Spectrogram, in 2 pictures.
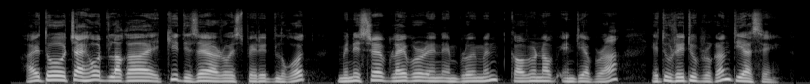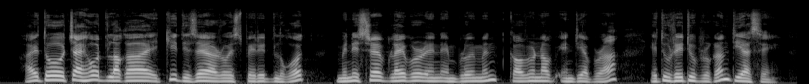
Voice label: Male

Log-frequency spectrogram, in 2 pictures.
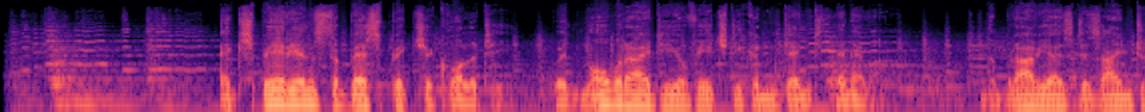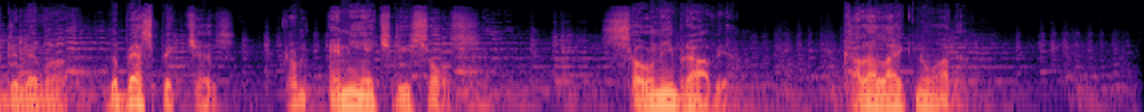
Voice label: Eng

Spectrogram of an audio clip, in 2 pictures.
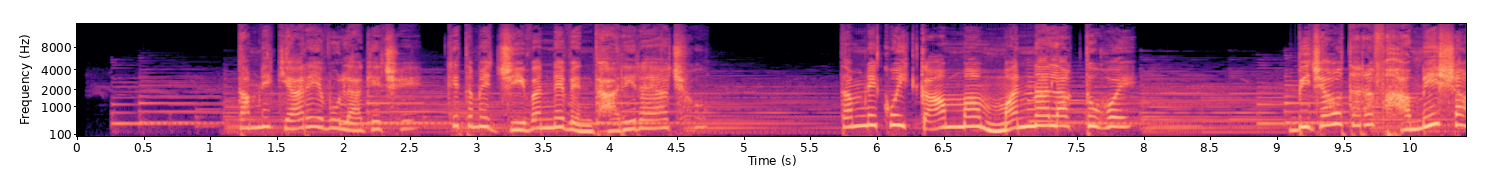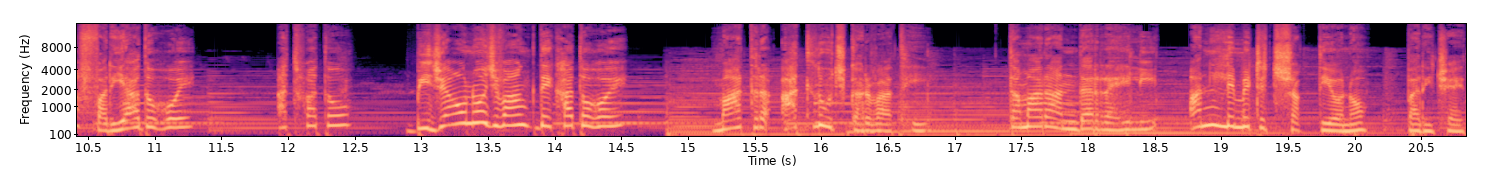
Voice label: TVC or Audiobook Gujarati

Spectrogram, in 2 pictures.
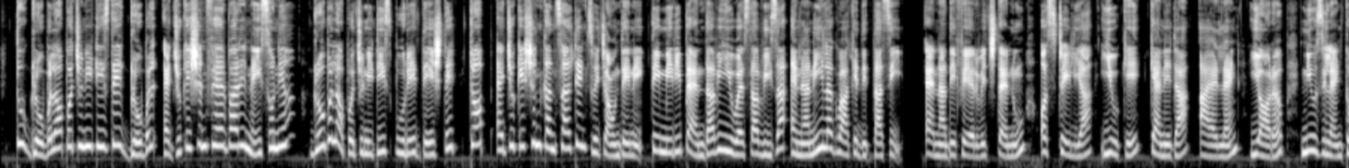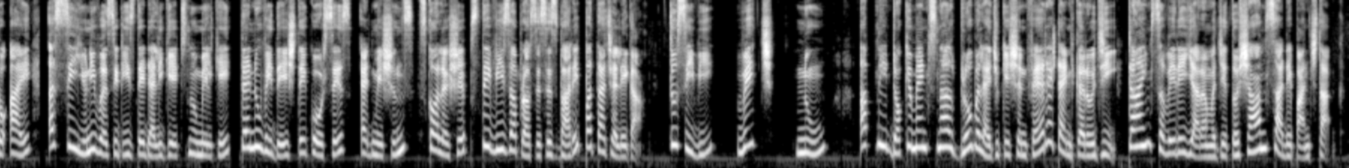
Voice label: prompt punjabi

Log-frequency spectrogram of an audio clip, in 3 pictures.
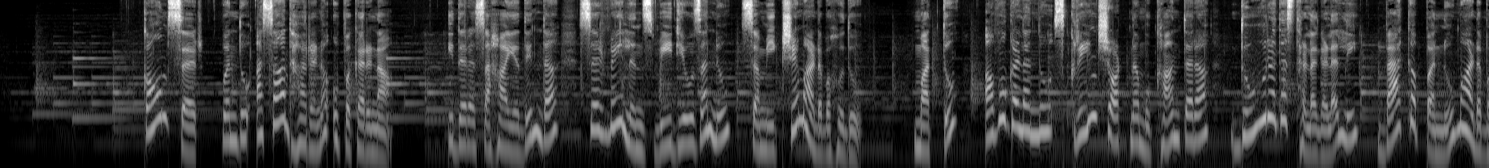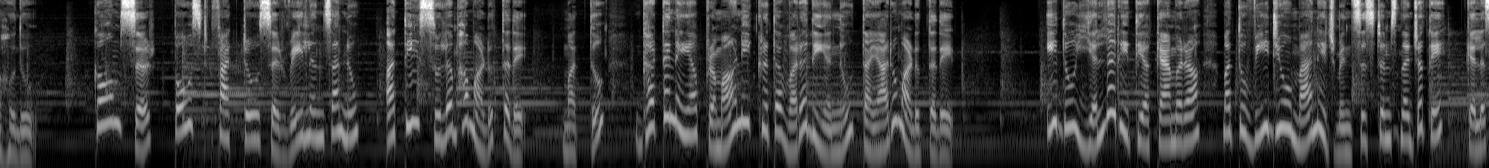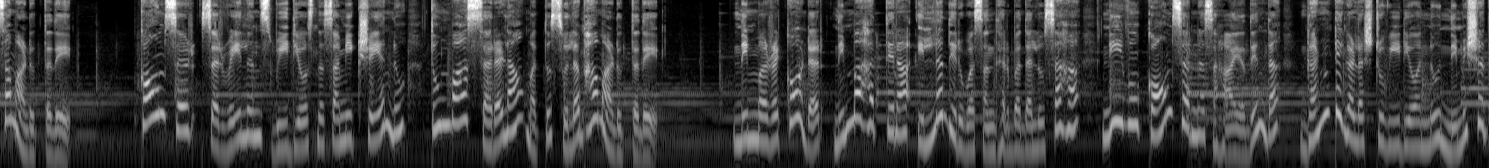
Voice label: Explainer Kannada

